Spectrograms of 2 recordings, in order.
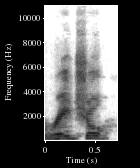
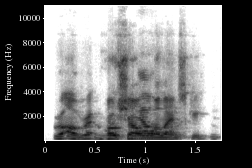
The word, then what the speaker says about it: Rochelle: a mask or physical distancing cdc director dr rachel malinsky says rochelle my bad my jerseys i pronounce things like my father which is jackass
